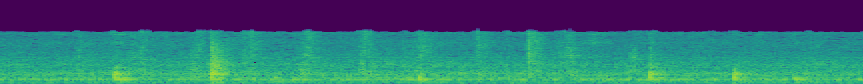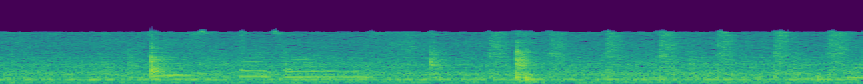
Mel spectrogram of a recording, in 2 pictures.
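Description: A wooden rolling pin rolls out dough on a floured wooden board. Irregular knocks and taps of the pin on the board come over a steady low hum.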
